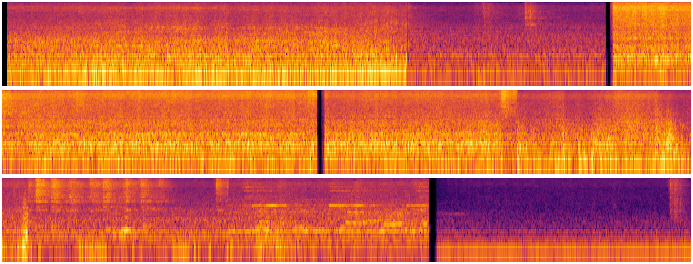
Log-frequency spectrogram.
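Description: Loud, steady running noise of milk-packaging machinery and conveyors, with people's voices mixed in. The noise changes abruptly several times as the shots change, and drops to a quieter hum near the end.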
